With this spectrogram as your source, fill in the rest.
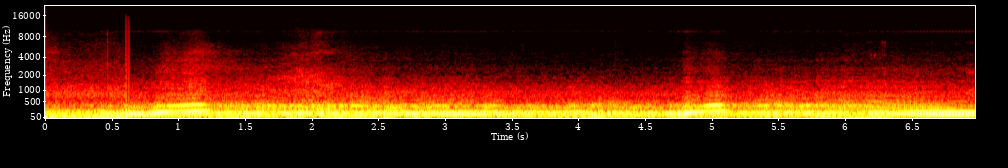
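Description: A 500hp Camaro SS on a neighborhood drive gives a deep, steady engine rumble from inside the car, with two brief rising revs, loud and continuous and heard alone.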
